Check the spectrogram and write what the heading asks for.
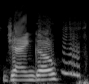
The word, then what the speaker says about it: Django: that's silent good movie django django and janda oh great phone one of my favorite my favorites is when he goes the d is silent you hail billy and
